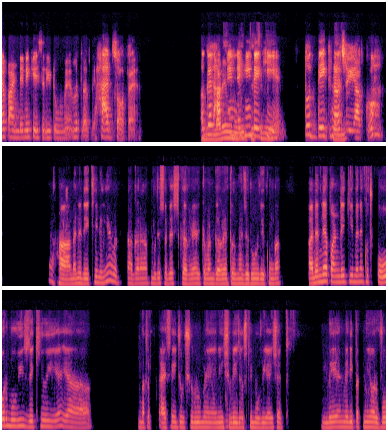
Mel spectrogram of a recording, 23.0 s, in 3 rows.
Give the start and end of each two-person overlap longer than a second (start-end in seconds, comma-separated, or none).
4.0-5.5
